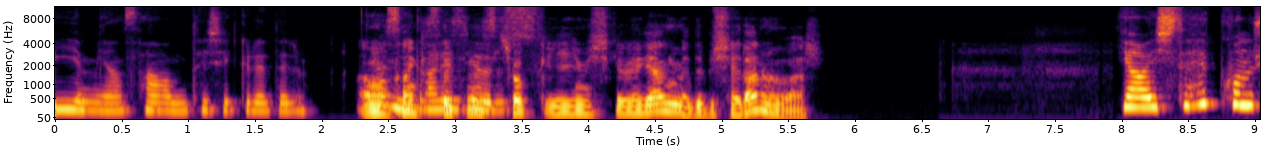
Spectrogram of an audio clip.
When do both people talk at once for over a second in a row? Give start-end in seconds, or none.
2.3-3.6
